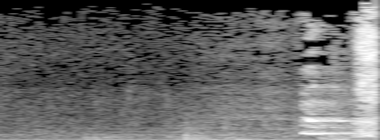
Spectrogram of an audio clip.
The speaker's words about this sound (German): Gesundheit.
